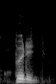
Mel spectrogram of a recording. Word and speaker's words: Buttigieg: Did I say it right? – Buttigieg. – Buttigieg. – And Beto. – Oh, he wants the DGE sound?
